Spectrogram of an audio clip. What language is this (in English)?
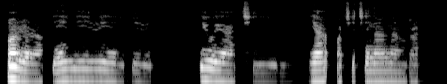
Igbo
